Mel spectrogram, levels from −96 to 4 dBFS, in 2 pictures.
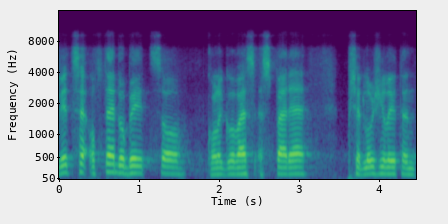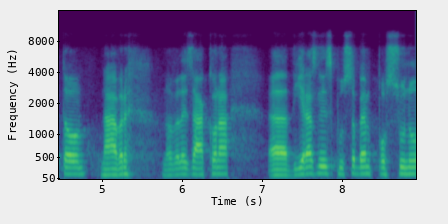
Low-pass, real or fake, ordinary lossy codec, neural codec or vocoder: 7.2 kHz; fake; Opus, 16 kbps; codec, 16 kHz, 1 kbps, X-Codec, WavLM features, trained on Multilingual LibriSpeech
